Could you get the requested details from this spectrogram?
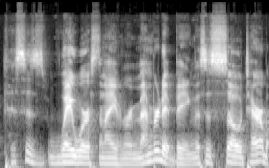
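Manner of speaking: usual speaking voice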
